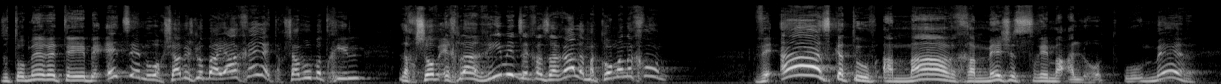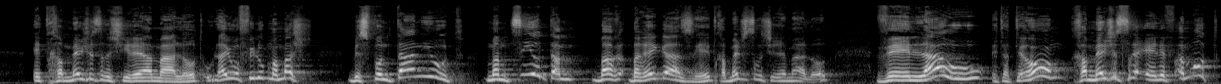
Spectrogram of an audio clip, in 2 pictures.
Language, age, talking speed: Hebrew, 60-79, 135 wpm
